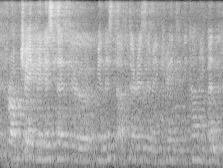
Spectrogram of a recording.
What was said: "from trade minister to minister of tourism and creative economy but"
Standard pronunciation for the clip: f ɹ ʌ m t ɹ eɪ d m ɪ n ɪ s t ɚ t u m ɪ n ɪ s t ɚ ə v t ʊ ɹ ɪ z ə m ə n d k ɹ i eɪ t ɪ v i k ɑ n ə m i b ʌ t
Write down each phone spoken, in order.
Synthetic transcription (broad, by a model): f ɹ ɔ m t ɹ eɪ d m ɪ n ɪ s t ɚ t u m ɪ n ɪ s t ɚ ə f t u ɹ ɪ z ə m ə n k ɹ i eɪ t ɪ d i k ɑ ə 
